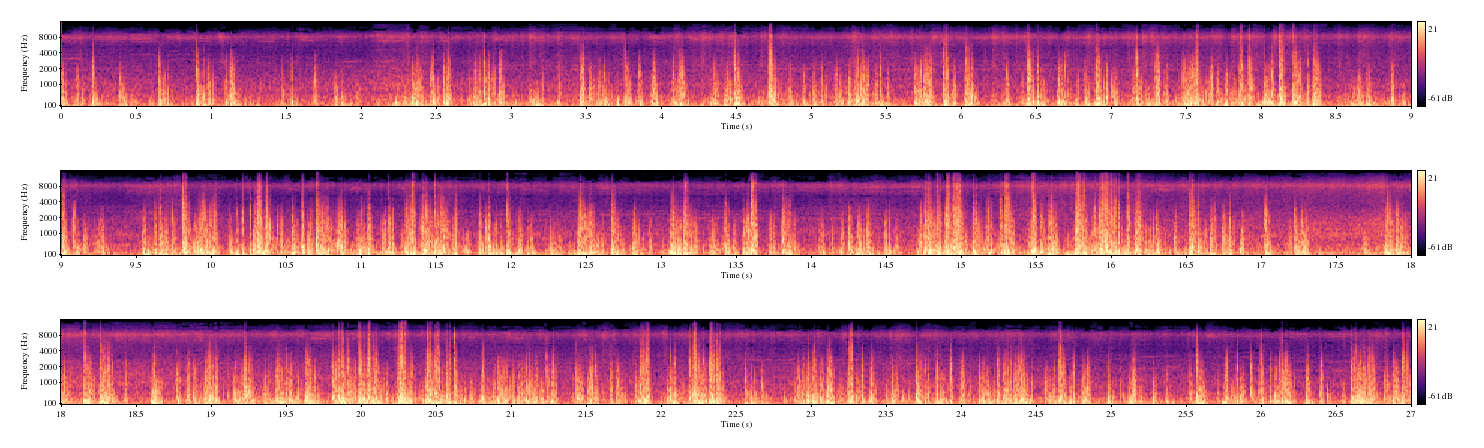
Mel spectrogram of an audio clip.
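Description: A car engine hums steadily while driving on a road.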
